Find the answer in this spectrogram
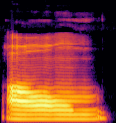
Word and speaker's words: Om: combination of three sounds some schools of thought are pronounced om as um and it is said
